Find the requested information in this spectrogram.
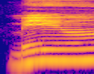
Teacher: Dibaca samar dan ditahan dulu dua harakat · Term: ikhfa hakiki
